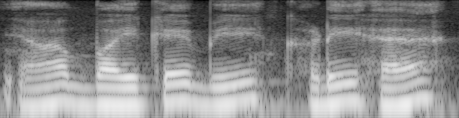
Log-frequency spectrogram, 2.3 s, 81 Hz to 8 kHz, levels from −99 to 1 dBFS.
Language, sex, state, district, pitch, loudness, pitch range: Hindi, male, Uttar Pradesh, Saharanpur, 140 Hz, -14 LUFS, 130-155 Hz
